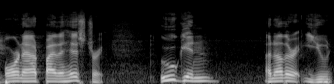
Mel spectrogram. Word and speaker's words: Eugen: So for a while I thought it was just like Eugene or Eugen, which would be like maybe eugenics was named after him, but no, it's the Swiss pronounce it Eugen.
